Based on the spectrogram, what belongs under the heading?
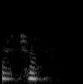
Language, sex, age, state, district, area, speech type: Kashmiri, female, 18-30, Jammu and Kashmir, Bandipora, rural, conversation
